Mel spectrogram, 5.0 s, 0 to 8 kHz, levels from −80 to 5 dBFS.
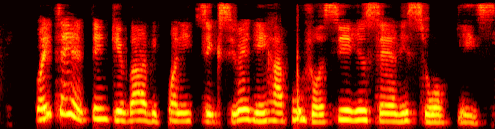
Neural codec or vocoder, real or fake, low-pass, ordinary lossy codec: codec, 24 kHz, 0.9 kbps, WavTokenizer, medium music audio release; fake; 7.2 kHz; AAC, 32 kbps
